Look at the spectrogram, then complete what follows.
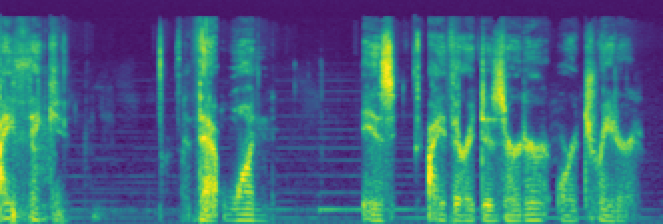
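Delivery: slow, hushed whisper. Warning a fellow party member named Walter about strangers: whispering. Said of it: "I'm, like, whispering".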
